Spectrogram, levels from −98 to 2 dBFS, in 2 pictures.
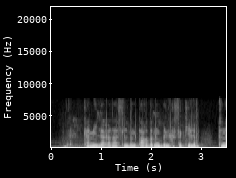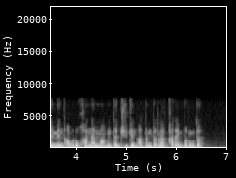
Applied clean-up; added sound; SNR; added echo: none; Chatter / Chirp, tweet / Car passing by / Typing; 17 dB; none.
